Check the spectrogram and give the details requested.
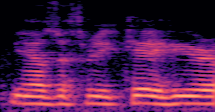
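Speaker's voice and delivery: loud, upbeat greeting to viewers; bright YouTube intro energy; chirpy haul video. Acted.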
